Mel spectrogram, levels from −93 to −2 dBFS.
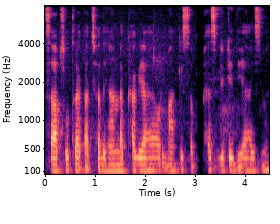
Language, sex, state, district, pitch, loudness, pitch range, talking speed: Hindi, male, Bihar, Muzaffarpur, 110 Hz, -21 LUFS, 110-115 Hz, 175 wpm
